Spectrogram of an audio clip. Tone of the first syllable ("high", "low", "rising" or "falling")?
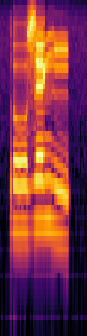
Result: low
